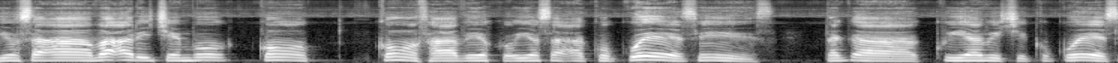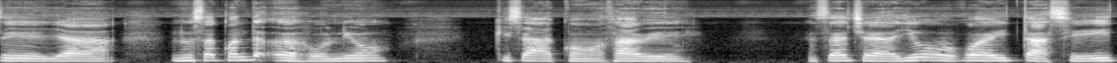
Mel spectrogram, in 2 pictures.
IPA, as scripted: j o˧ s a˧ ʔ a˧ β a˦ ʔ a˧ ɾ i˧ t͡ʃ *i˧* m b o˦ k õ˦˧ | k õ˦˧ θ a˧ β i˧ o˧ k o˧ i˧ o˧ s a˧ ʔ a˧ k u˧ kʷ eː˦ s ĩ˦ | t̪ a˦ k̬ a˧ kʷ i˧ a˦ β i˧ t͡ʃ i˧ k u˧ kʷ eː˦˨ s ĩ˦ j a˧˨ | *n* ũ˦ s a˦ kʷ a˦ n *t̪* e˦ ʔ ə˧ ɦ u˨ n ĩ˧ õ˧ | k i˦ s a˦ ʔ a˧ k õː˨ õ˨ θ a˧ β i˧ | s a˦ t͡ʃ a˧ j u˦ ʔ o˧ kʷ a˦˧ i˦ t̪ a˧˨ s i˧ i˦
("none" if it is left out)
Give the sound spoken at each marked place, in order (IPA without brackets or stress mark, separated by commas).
e˧, n, d̪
